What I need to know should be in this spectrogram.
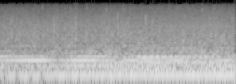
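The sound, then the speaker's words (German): Steady rain drums down in a dense, even patter that holds at a constant moderate level throughout, with no individual drops standing out and no voices. “begleitet von dem gleichmäßigen Trommeln des Regens.”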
